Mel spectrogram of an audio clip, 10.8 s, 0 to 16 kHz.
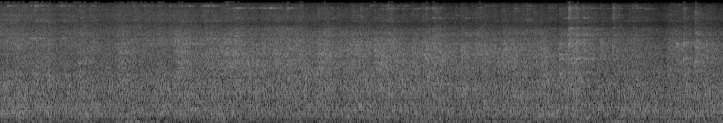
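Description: Driverless 2 ft gauge Post Office Railway (Mail Rail) electric mail train pulling out of the platform and running away along the track towards the tunnel: a steady, loud running noise of wheels on rail.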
